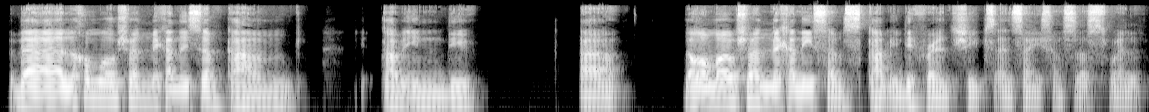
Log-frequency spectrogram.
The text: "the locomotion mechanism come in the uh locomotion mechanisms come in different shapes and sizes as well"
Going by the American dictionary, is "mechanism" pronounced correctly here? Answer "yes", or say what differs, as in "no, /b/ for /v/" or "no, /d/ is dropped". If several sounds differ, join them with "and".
no, /s/ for /z/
